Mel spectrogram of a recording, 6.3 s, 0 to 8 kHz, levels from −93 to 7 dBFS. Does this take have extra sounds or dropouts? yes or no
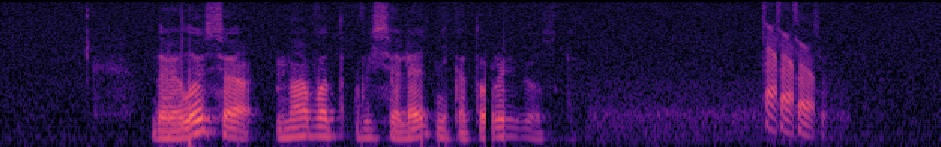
yes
